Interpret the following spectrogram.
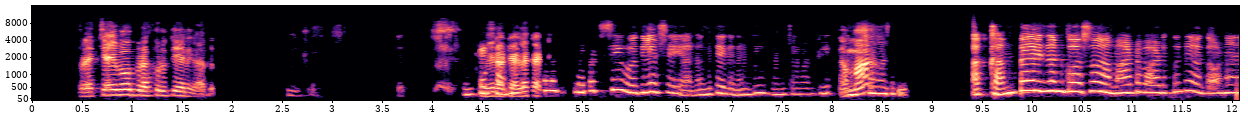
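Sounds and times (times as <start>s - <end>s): person speaking: 4.1s - 8.8s.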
